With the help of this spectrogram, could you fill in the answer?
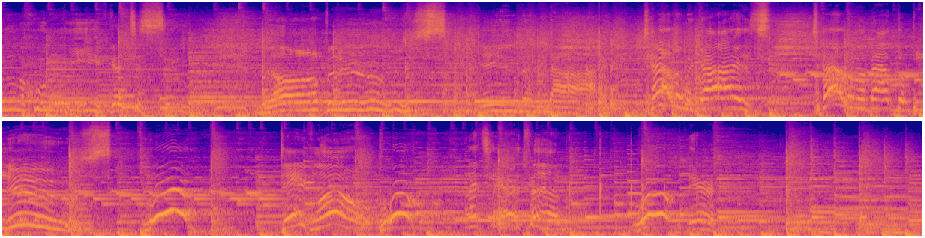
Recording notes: Live at the South Point Casino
